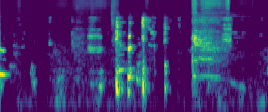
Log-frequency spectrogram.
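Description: Several sharp, close coughs and throat clearing burst out after a quick inhale, loud and uneven, with a breathy pause before a final harsh fit.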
